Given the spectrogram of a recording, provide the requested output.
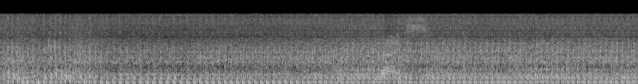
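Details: Tao Tao Bull 150 ATV after replacing the trashed carburetor: catches and settles into a steady, even idle putter with no hunting or stalling; sounds healthy.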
